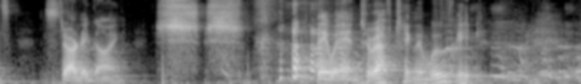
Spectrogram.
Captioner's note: laughter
